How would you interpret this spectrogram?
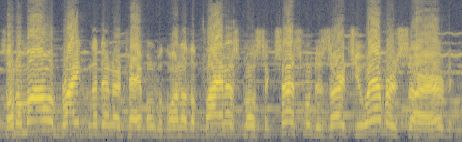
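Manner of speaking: bright announcer ad read; chipper 1950s ad. Acted. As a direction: sell the dessert with cheer. Jell-O commercial read.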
